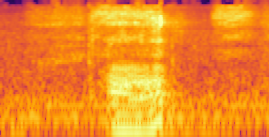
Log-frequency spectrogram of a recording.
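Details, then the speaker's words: Dog with upper palate irritation drawing air in through the nose: a brief, loud honking snort, often mistaken by owners for seizures, coughing or sneezing; reverse sneezing, also called paroxysmal breathing. "Симптом, який частіше за все лякає педбатьків, це так зване зворотнє чихання або парасизмальне дихання. Педбатьки можуть вважати, що це судоми, що це кашель або чихання."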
